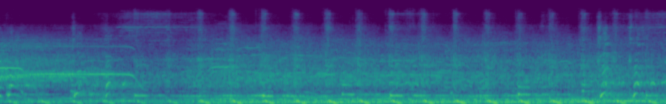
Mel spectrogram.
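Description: Loud pop dance music with a steady beat playing over arena speakers, with fans screaming and cheering over it; the track thins out about two seconds in and comes back fuller about a second later.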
